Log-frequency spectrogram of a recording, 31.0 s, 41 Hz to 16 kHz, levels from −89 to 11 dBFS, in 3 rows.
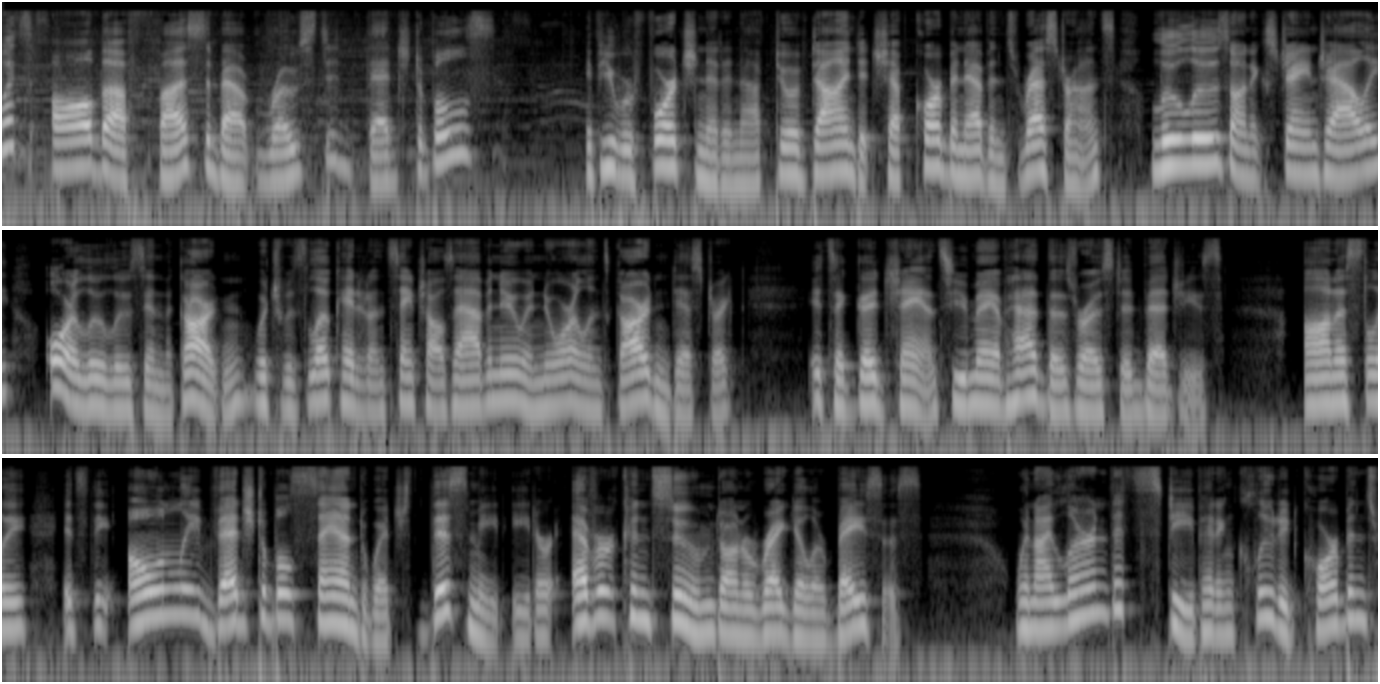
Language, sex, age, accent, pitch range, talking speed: English, female, 50-69, American, 140-205 Hz, 145 wpm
